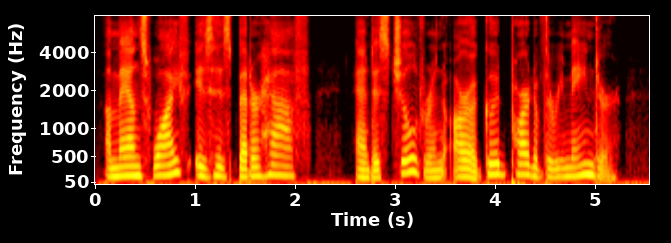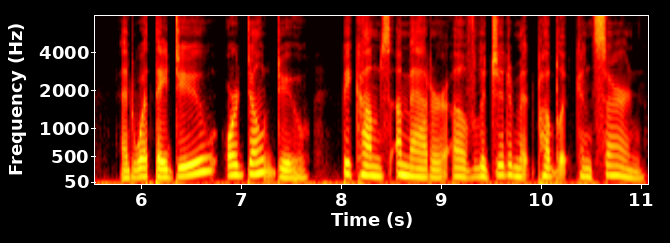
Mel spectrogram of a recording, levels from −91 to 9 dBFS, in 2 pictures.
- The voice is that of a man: No, female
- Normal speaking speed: Yes, average, 170 wpm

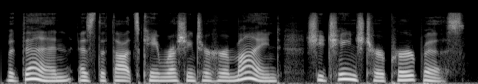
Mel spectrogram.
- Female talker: Yes, female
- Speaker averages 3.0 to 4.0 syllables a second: No, 4.2 syllables/s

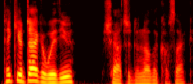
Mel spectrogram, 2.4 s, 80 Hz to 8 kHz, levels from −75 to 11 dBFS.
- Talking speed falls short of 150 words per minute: No, average, 200 wpm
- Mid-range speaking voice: Yes, medium, 145 Hz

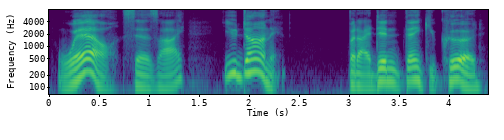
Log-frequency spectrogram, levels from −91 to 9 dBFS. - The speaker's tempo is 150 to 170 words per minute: Yes, average, 165 wpm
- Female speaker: No, male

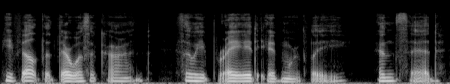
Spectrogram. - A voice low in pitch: No, medium, 150 Hz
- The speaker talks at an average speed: Yes, average, 175 wpm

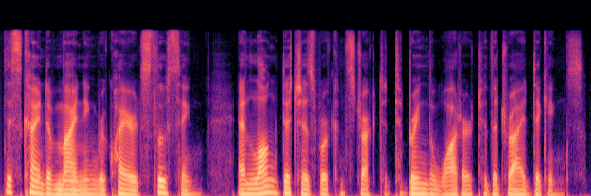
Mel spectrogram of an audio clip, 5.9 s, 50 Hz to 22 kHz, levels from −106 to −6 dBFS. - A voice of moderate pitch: No, very low, 95 Hz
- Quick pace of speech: No, average, 195 wpm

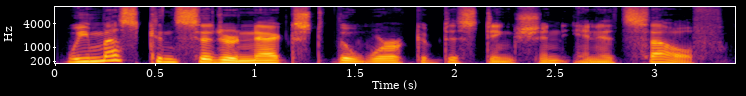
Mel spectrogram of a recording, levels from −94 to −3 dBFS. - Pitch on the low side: Yes, low, 130 Hz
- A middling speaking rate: Yes, average, 175 wpm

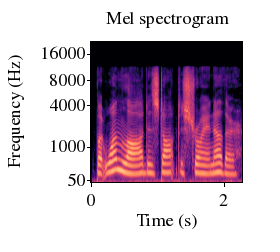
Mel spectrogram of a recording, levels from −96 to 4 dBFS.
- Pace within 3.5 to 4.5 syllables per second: No, 5.3 syllables/s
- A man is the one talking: No, female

